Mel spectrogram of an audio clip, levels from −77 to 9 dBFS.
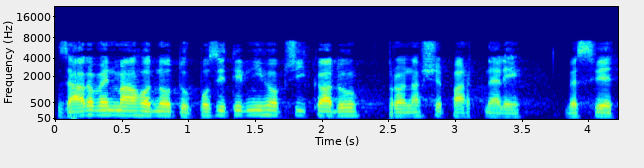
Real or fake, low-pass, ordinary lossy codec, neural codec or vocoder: fake; 7.2 kHz; none; codec, 16 kHz in and 24 kHz out, 1 kbps, XY-Tokenizer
